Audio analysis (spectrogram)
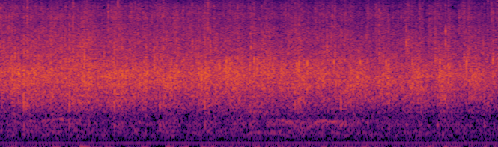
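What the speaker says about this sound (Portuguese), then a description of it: "Dá um aplauso para o nome de Jesus" A church congregation applauds in a dense, continuous wash of clapping that holds steady throughout, heard from within the room at moderate level.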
